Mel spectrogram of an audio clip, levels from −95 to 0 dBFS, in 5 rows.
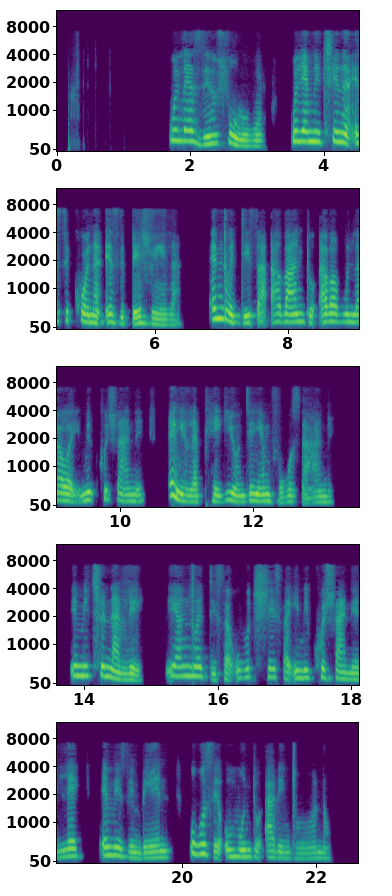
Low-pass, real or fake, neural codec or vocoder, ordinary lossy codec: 7.2 kHz; fake; codec, 16 kHz, 1.1 kbps, Voila-Tokenizer; MP3, 48 kbps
